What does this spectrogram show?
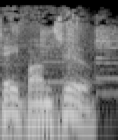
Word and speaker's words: Ibanez: guitar maker Ibanez Ibanez pronounced aponzu is a Japanese guitar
